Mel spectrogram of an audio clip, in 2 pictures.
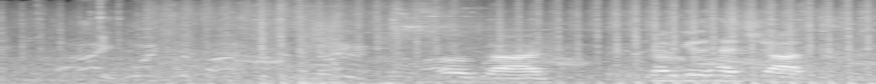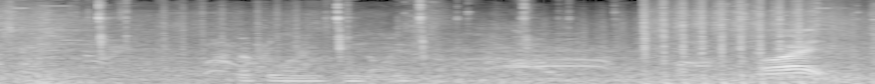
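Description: Rapid rifle shots ring out in bursts.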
